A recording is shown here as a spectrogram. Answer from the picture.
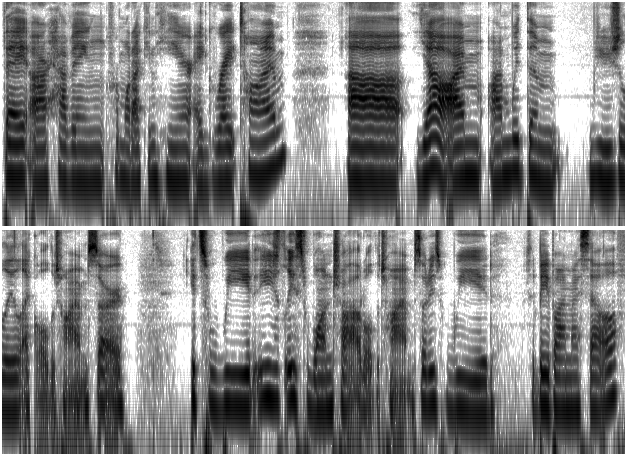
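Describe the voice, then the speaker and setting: At a moderate pace, a woman with a fairly low pitch and a dark, mellow tone speaks with fairly even intonation. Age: 40s. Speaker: cleaning vlogger and mother. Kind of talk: casual chat. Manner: chatty, rambling with fillers.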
